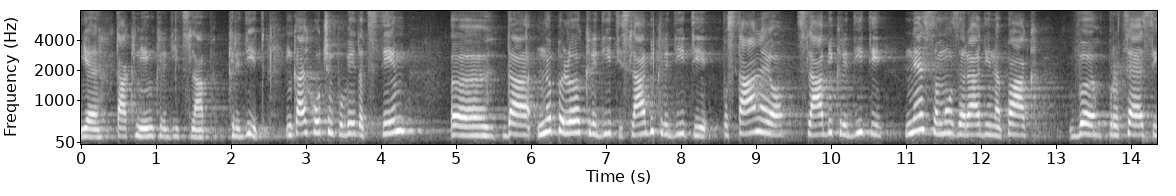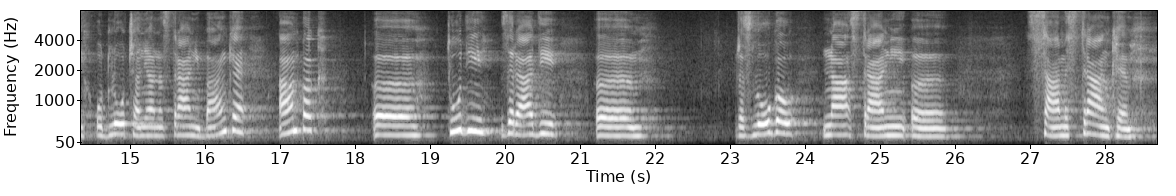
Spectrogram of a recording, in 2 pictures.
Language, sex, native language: Slovenian, female, Slovenian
